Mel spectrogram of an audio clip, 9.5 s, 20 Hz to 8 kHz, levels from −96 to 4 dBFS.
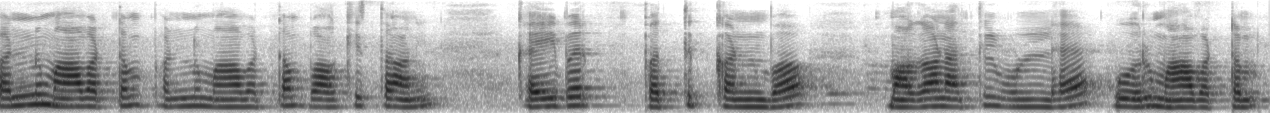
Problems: constant background noise, background conversations at intervals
